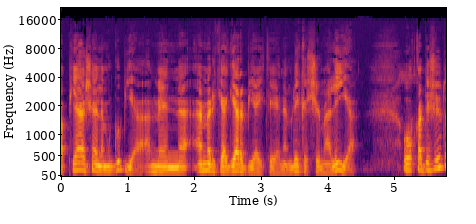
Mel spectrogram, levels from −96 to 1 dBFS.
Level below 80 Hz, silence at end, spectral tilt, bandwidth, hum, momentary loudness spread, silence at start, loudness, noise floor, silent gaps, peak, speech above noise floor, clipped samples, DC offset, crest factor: -58 dBFS; 0 s; -5.5 dB/octave; 16 kHz; none; 9 LU; 0 s; -20 LUFS; -42 dBFS; none; -2 dBFS; 22 dB; under 0.1%; under 0.1%; 18 dB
